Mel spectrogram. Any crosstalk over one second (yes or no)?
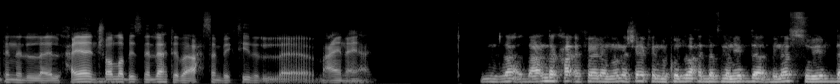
no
